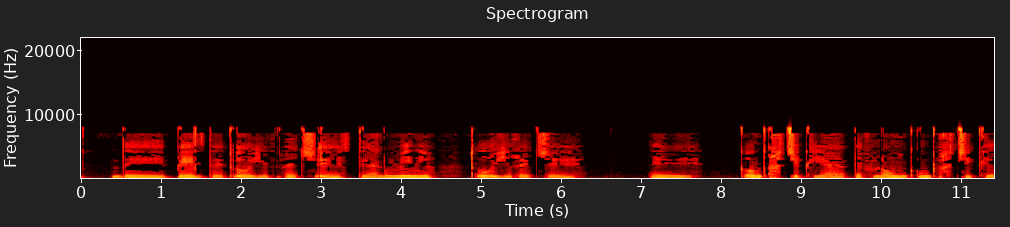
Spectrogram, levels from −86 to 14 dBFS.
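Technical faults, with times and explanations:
Throughout, AAC compression: the speech sounds dull, smeared and warbly, with fizzy sibilants. This points to heavy, likely low-bitrate AAC-LC coding, around 16 kbps. A spectrogram shows a hard ceiling at 8 kHz.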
